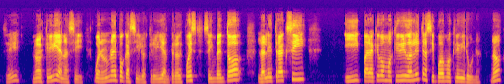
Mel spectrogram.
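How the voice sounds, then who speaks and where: A man's voice: high voice, lively intonation, brisk, a bit bright, no echo, clean studio sound. A man giving a university lecture online, explaining step by step and checking in with his students. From Argentina.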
